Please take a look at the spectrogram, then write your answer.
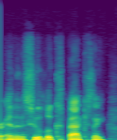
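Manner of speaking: ordinary talk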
